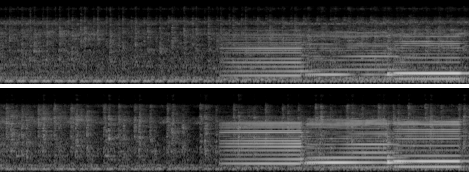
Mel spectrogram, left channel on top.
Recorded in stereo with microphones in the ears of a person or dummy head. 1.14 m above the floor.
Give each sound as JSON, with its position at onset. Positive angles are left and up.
{"t": 2.2, "sound": "a violin", "side_deg": -40, "distance_m": 0.8}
